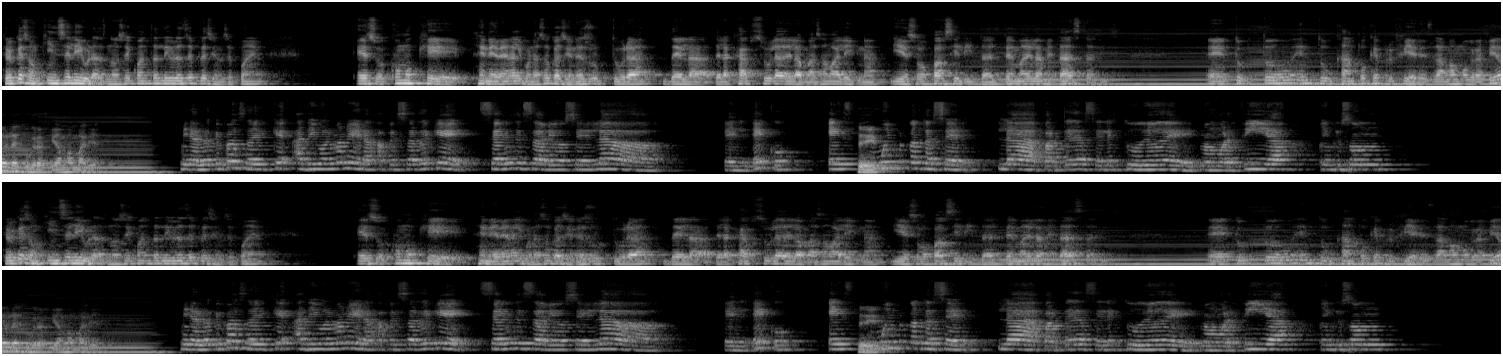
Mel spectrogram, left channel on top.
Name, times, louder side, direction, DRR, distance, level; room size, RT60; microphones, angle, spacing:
voice 1, 0.0-2.6 3.6-11.1 12.0-16.0 23.6-23.8, left 4 dB, 70° left, 6 dB, 0.3 m, -23 dB
sound 1, 8.9-16.6, left 1 dB, 85° left, 0.8 m, -32 dB
voice 2, 16.8-21.6 22.2-22.9 23.3-28.8, left 1 dB, 20° left, 1 dB, 0.8 m, -31 dB
4.5 x 2.5 x 3.0 m, 0.71 s
head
